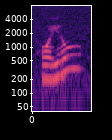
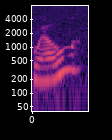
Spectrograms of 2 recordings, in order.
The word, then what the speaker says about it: hwyl: It is a Welsh word, although it has been brought into the English language. I believe the correct pronunciation is Hoyle, although people will also say Whill.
